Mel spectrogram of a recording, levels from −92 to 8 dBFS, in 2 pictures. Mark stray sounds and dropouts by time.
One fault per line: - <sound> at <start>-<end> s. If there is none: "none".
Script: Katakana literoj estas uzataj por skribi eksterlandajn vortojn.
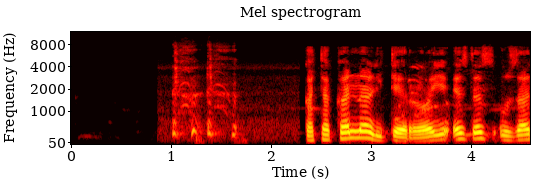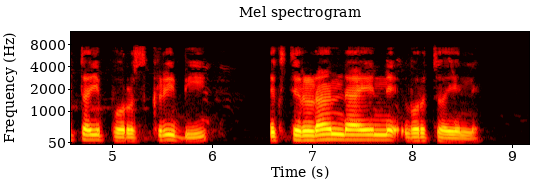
- cough at 1.0-1.8 s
